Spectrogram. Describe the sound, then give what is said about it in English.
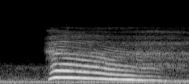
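A single deep breath let out as a loud voiced sigh during a pause to unwind. It begins abruptly, and its tone glides steadily downward in pitch over about a second before fading out. “Just say, you know what? Let's just breathe for a second.”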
